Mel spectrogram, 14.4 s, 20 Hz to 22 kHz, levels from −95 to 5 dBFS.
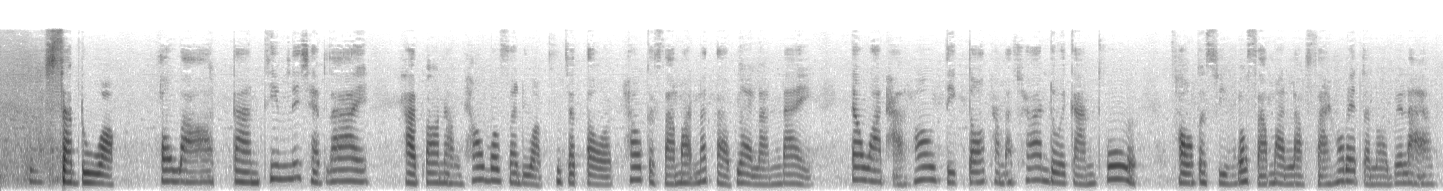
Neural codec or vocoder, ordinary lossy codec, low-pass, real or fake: codec, 24 kHz, 0.9 kbps, WavTokenizer, medium speech release version 1; none; none; fake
